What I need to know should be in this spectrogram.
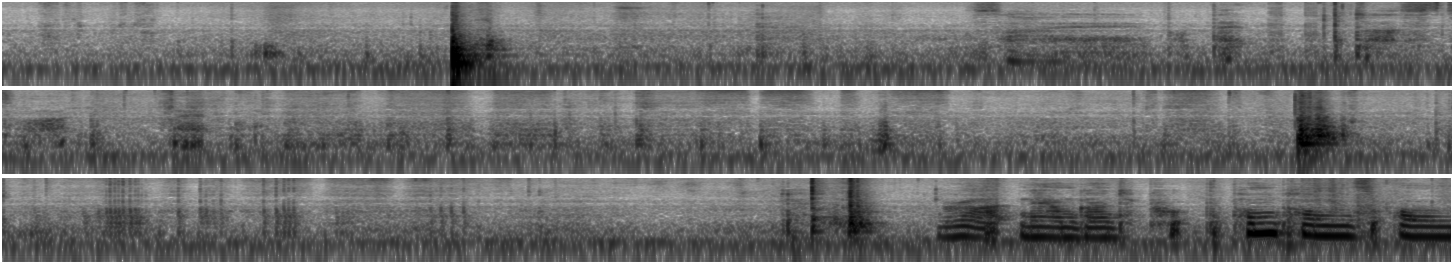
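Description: Paper rustles and slides softly under hands.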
